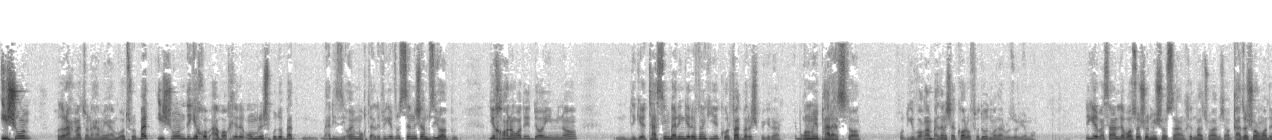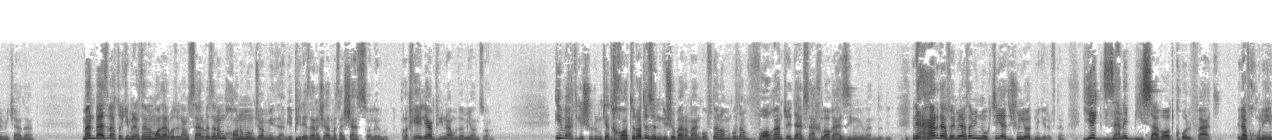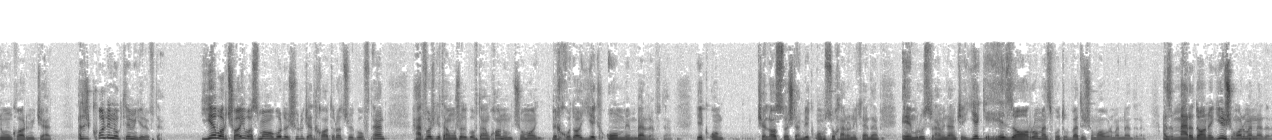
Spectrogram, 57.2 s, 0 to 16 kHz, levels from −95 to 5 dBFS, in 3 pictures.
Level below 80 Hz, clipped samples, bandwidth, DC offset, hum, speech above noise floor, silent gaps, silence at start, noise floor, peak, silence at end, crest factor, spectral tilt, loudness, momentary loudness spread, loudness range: -56 dBFS; under 0.1%; 11.5 kHz; under 0.1%; none; 34 dB; none; 0 s; -59 dBFS; -2 dBFS; 0 s; 24 dB; -4 dB/octave; -24 LUFS; 15 LU; 7 LU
